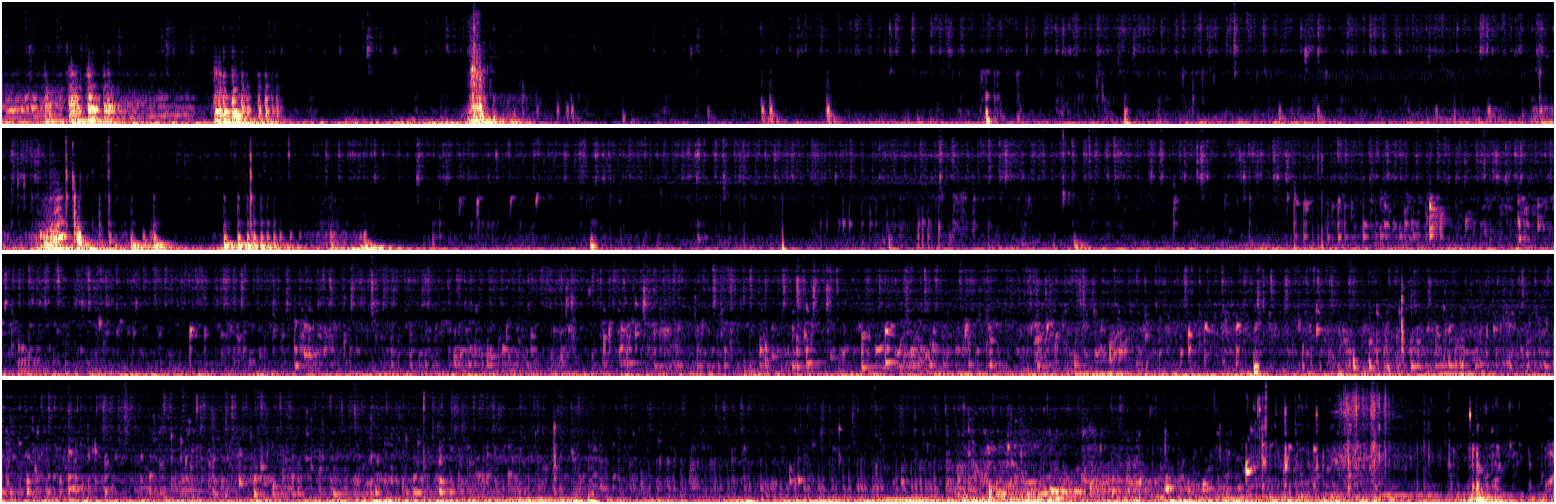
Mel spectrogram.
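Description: Water sound heard underwater: a steady low rumble, with louder bubbling gurgles near the start and again about eight seconds in.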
